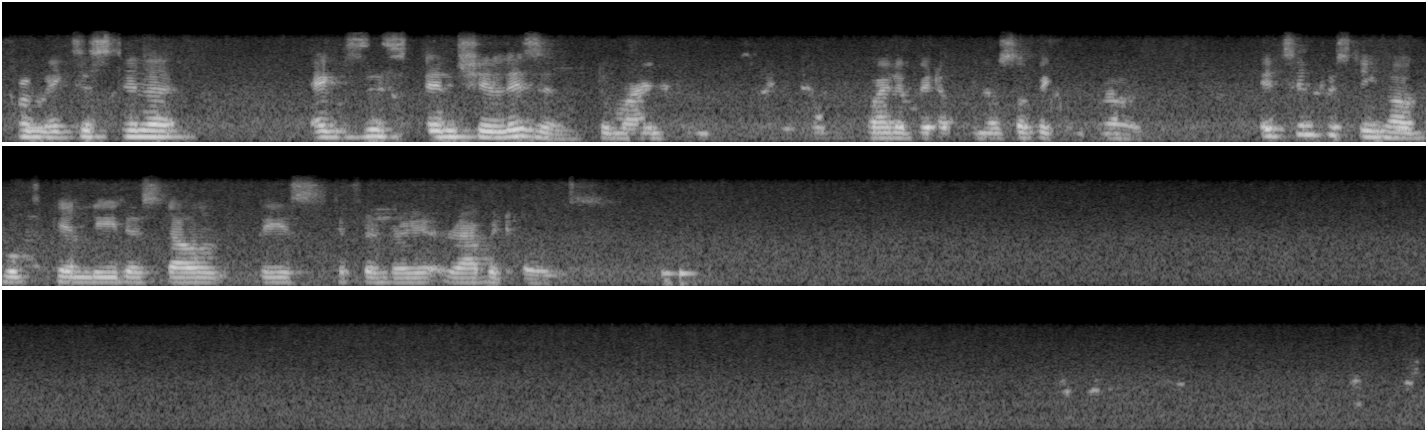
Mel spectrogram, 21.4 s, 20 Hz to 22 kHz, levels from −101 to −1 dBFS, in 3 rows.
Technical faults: speech suppressed in double talk; other side's voice leaking through

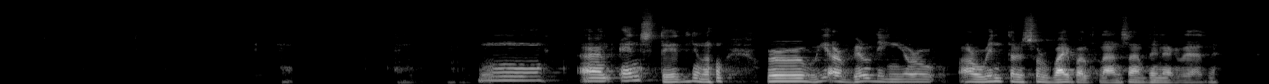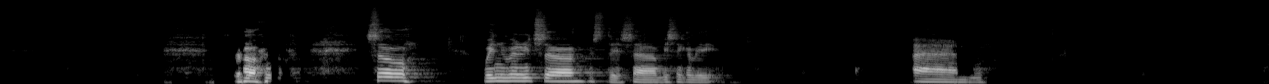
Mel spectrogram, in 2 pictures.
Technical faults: none

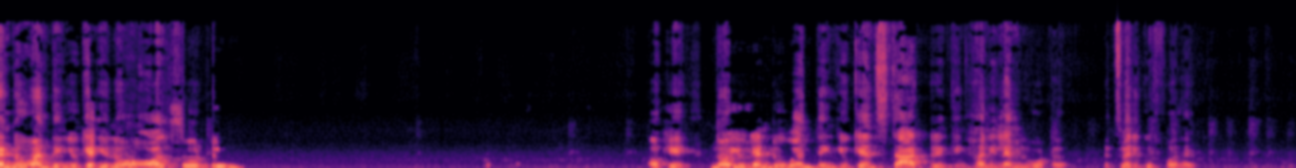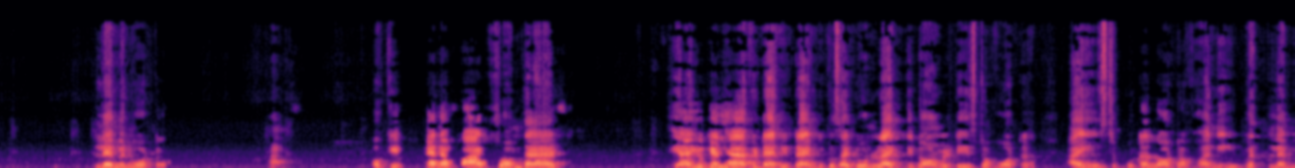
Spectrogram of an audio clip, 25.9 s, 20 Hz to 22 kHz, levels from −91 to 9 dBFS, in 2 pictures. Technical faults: damaged data in a compressed stream; block of digital silence

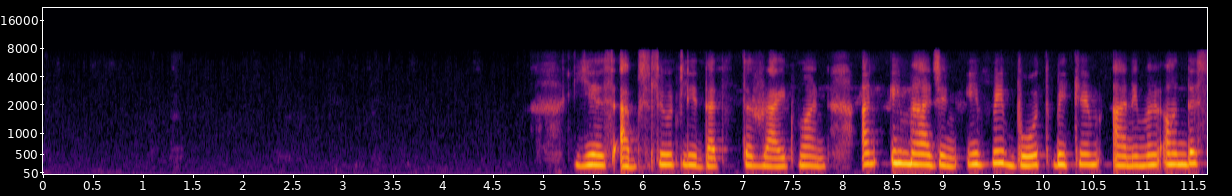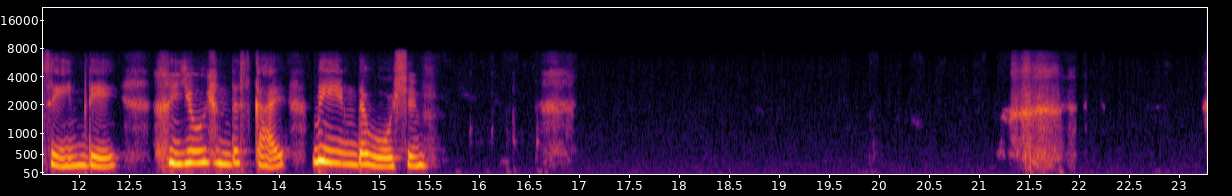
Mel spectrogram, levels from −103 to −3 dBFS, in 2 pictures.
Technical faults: none

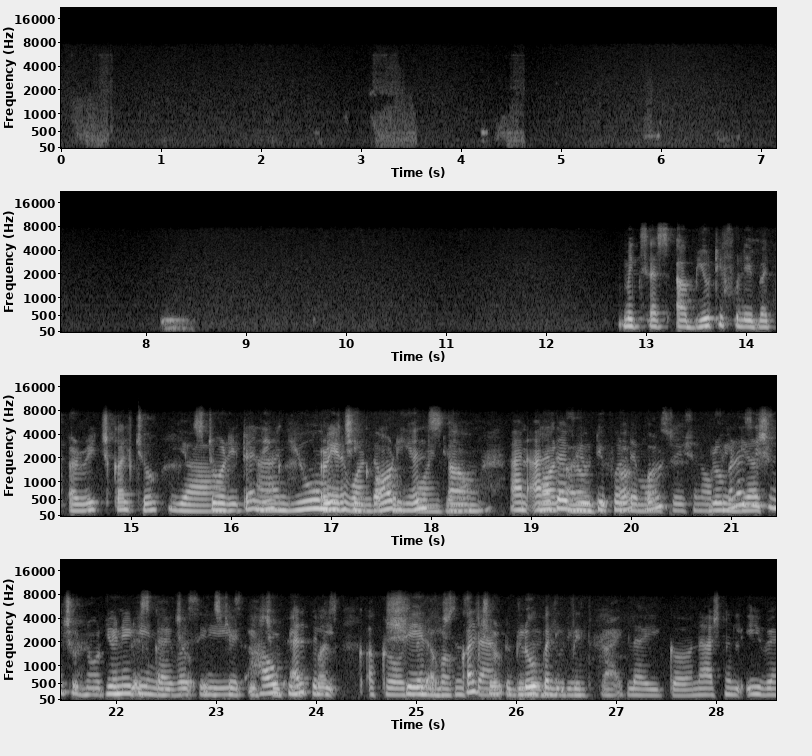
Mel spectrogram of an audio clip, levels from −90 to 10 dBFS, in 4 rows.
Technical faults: none

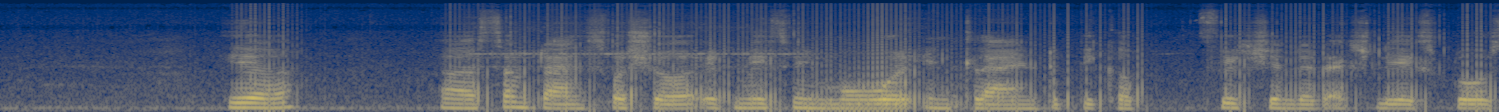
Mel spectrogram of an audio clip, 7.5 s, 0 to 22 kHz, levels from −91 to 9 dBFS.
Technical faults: buffer tearing

